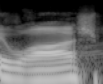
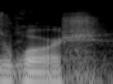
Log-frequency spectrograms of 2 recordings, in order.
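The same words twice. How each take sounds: First: The word is said without an r sound. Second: The word is said with an added r sound. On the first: The speaker calls it right. "I say wash" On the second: The speaker calls it wrong. "a lot of my family says wash. I'm like, there's no R in it"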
